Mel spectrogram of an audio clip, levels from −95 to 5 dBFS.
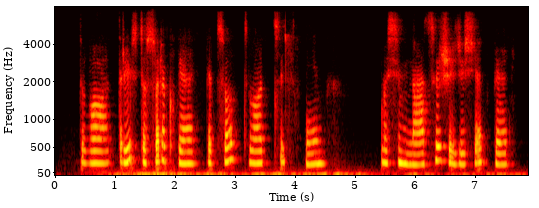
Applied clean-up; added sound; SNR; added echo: neural mask model DeepFilterNet 3.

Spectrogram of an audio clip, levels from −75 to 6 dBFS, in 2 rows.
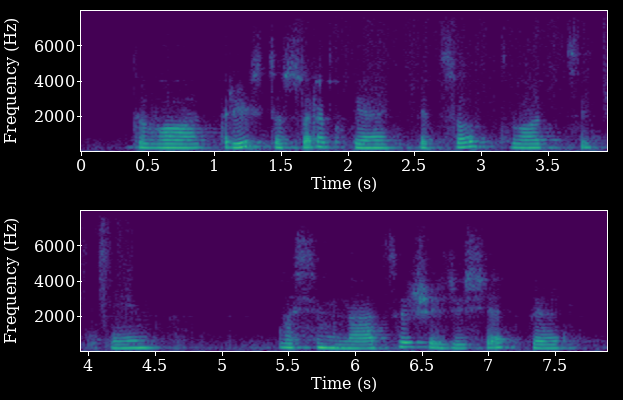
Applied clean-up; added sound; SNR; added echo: neural separator model SepFormer DNS4.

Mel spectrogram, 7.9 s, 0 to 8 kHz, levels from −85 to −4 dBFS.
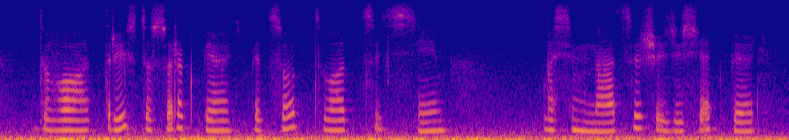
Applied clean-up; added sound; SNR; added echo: none; none; none; none.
